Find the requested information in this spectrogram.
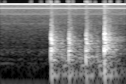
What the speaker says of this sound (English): I think I heard, knocking at the door.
